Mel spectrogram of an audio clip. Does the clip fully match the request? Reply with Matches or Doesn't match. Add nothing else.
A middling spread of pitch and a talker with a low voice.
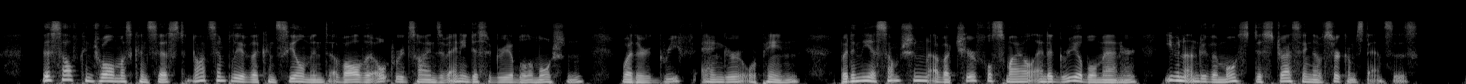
Doesn't match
